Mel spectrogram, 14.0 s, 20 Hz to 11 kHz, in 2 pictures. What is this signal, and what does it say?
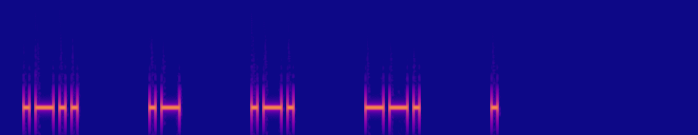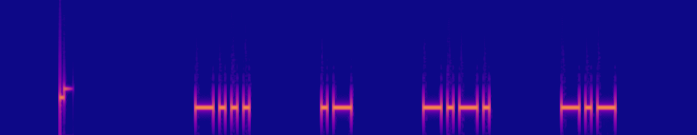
Morse code, heard as a keyed tone, about 20 wpm, spaced as for 9 wpm, 700 Hz. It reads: LARGE BACK
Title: 4x Character Spacing - Top 300 Words - 20wpm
